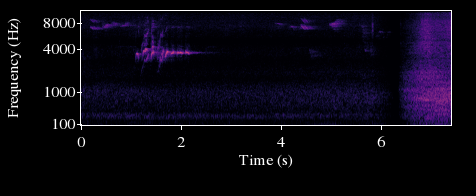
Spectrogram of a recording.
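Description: A small bird giving a quick run of high chirps about a second in, with fainter high calls here and there, over a steady low outdoor background rumble. Near the end the sound cuts off and is replaced by a louder steady rushing noise.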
